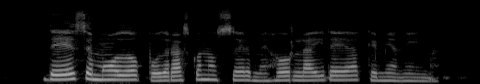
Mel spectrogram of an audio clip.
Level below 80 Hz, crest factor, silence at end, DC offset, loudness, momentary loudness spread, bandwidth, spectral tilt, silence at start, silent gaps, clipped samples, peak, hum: -76 dBFS; 16 dB; 0.45 s; under 0.1%; -33 LUFS; 14 LU; 15 kHz; -5.5 dB/octave; 0.45 s; none; under 0.1%; -18 dBFS; none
